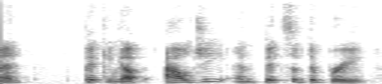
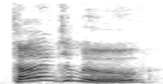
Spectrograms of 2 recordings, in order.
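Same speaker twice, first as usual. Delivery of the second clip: higher, louder little crab voice; Hermit Crab voice; 9 semitones higher, 7 dB louder, slower than usual. Acted. Narrator voicing Hermit Crab to listening children, higher and louder. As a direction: chirp it out like an eager small crab.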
